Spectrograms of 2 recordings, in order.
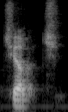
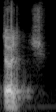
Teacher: the voice isn't on for church and the voice is on for judge. So that's the difference between them.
